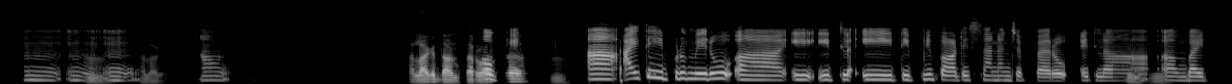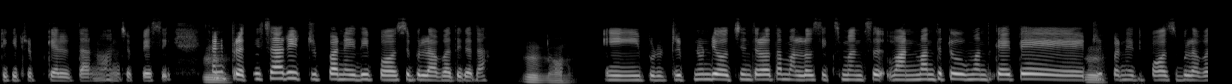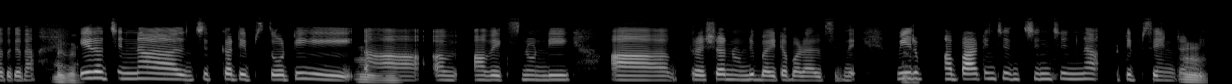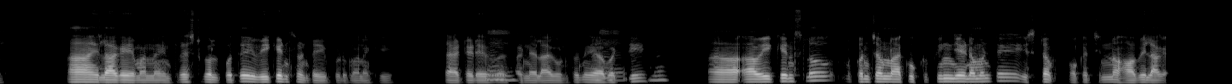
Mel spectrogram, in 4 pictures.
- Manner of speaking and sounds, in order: tapping; in English: "టిప్‌ని"; in English: "ట్రిప్"; in English: "పాసిబుల్"; in English: "ట్రిప్"; in English: "సిక్స్ మంత్స్, వన్ మంత్, టూ మంత్స్‌కి"; in English: "ట్రిప్"; in English: "పాసిబుల్"; in English: "టిప్స్‌తోటి"; in English: "వెక్స్"; in English: "ప్రెషర్"; in English: "టిప్స్"; in English: "ఇంట్రెస్ట్"; in English: "సాటర్‌డే, సండేలాగా"; in English: "వీకెండ్స్‌లో"; in English: "కుకింగ్"; in English: "హాబీలాగా"
- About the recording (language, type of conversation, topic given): Telugu, podcast, ఆసక్తి కోల్పోతే మీరు ఏ చిట్కాలు ఉపయోగిస్తారు?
